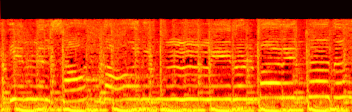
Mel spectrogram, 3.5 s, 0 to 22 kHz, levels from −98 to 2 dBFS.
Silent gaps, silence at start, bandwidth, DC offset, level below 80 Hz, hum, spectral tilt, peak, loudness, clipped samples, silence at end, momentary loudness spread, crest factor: none; 0 s; 11 kHz; under 0.1%; -28 dBFS; none; -3 dB/octave; -10 dBFS; -21 LUFS; under 0.1%; 0 s; 2 LU; 10 dB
